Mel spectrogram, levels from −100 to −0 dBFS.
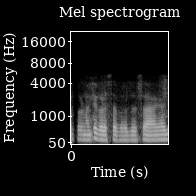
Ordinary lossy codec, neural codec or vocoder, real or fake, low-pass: none; none; real; 5.4 kHz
